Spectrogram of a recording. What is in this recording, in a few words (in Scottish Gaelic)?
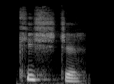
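"ciste", Scottish Gaelic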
